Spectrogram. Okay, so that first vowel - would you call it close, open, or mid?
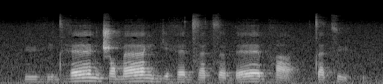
close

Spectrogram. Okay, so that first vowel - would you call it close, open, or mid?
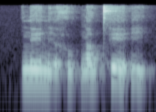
mid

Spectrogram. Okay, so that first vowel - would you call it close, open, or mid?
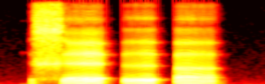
mid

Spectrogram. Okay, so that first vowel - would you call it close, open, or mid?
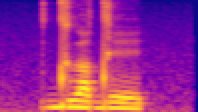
close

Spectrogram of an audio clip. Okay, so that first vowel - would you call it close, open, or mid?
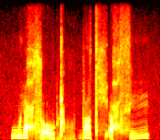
close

